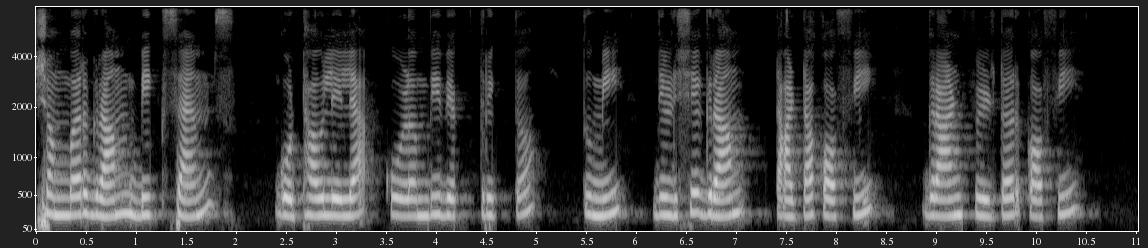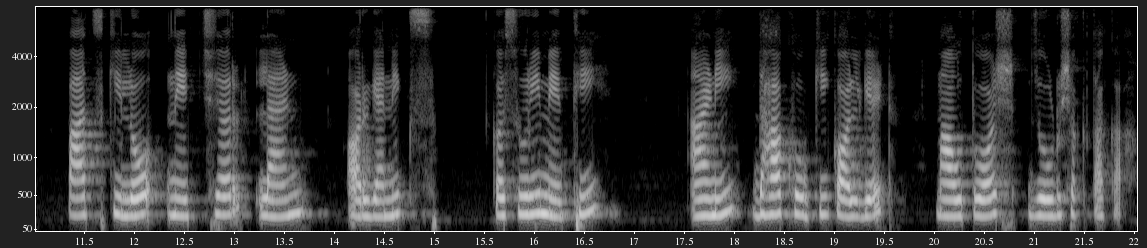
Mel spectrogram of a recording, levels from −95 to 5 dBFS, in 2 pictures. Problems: background sounds at intervals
